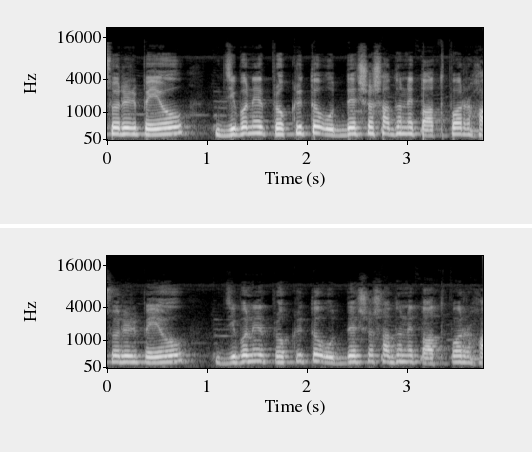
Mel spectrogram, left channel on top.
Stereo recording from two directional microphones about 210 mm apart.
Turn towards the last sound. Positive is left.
turn(degrees=30)  # may be behind; listen again after turning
